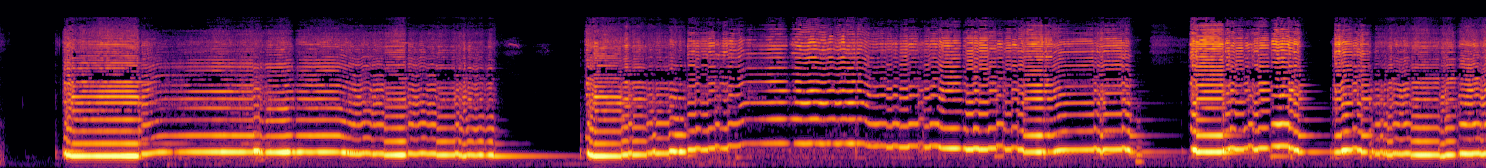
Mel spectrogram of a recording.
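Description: Solo violin improvising a short Arabic-style taqsim in an eastern maqam, with slides between notes and wide vibrato on held notes, in three phrases separated by brief pauses.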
